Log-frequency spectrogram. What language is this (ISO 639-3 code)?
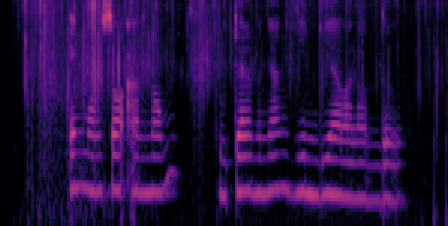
jav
